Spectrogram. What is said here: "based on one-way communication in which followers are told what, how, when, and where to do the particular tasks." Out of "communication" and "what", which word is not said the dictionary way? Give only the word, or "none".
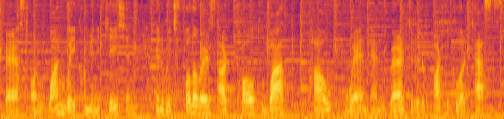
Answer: none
